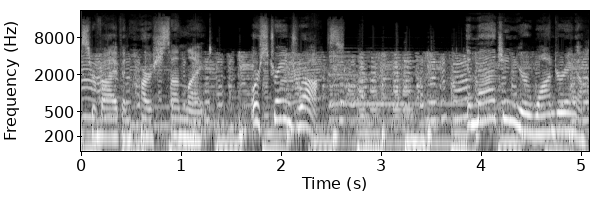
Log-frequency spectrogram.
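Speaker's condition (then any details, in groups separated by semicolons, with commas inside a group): No condition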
